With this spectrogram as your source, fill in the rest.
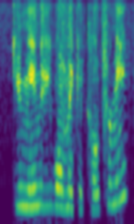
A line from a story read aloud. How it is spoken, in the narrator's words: Timothy Turtle faltered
